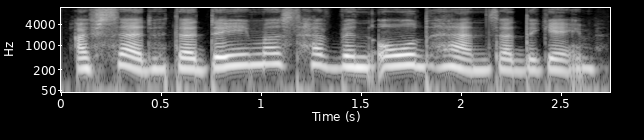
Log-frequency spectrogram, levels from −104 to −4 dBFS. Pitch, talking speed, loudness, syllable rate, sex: 225 Hz, 260 wpm, -17 LUFS, 5.1 syllables/s, female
